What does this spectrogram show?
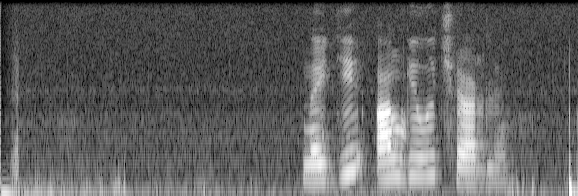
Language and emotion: Russian, neutral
